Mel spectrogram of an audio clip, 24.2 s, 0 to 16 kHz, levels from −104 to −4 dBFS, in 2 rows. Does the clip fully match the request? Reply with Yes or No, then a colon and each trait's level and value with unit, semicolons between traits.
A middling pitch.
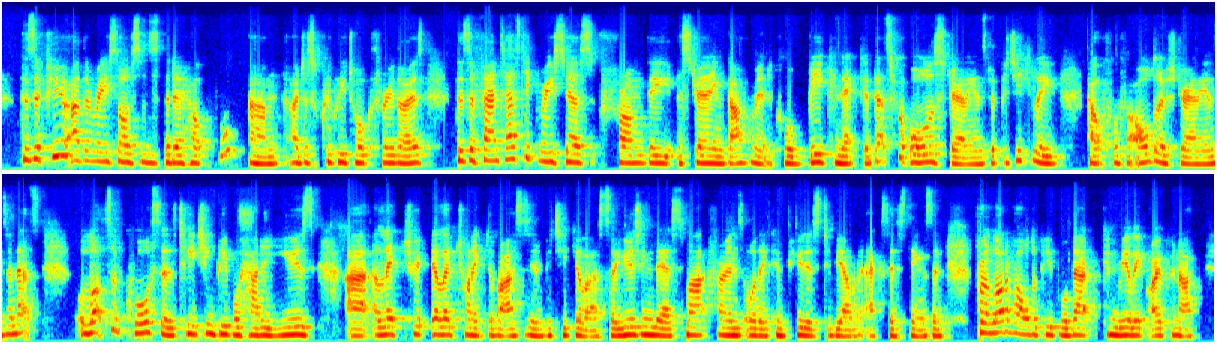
Yes: medium, 165 Hz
